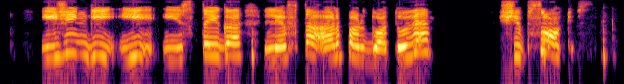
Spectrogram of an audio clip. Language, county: Lithuanian, Klaipėda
